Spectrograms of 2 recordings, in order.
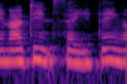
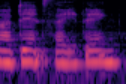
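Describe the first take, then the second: First: Said in the usual way. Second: Softer, sinking repeat; a softer echo of her own silence; quieter repeat. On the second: Real, not acted. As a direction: let it drop away on the repeat.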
